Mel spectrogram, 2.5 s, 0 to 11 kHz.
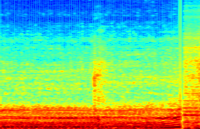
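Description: Loud, steady engine drone of a Suzuki GSX-S 750 naked motorcycle while riding, close and continuous, with a brief dip near the end.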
